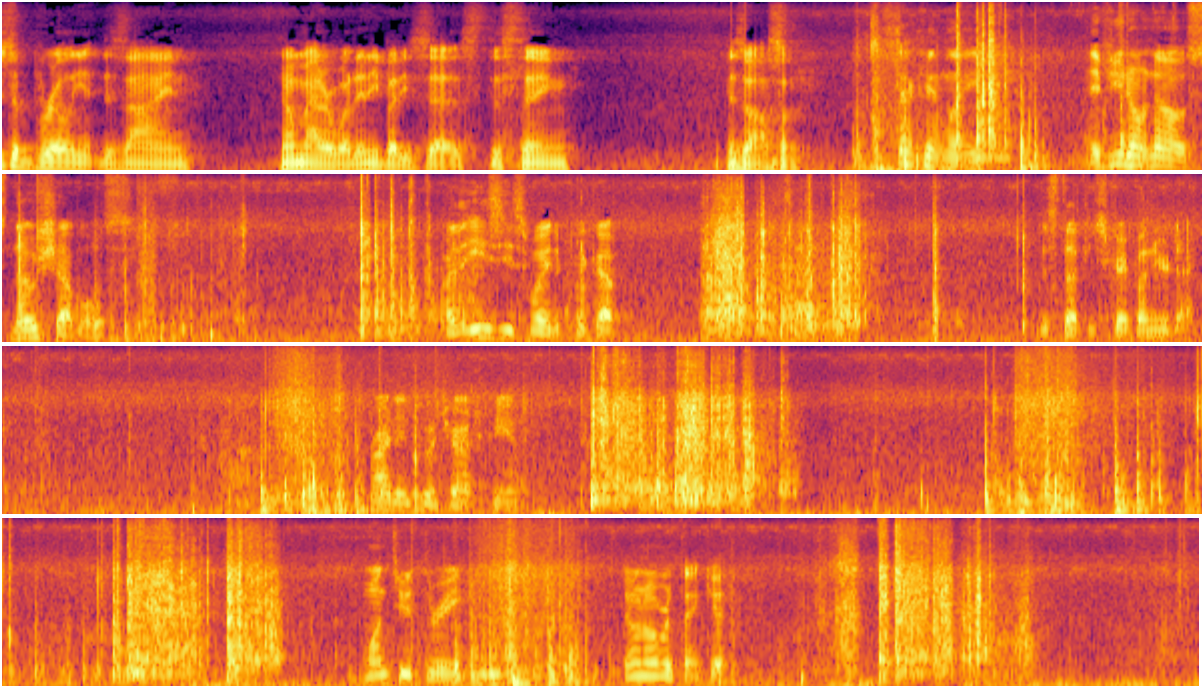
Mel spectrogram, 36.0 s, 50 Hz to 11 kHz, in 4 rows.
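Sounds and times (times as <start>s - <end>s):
snow shovel scraping on concrete: 14.2s - 15.6s, 19.7s - 20.6s, 22.4s - 24.0s, 25.6s - 26.2s, 27.8s - 29.2s, 33.1s - 34.8s
shovel knocks: 22.4s - 23.9s, 33.6s - 34.5s.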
